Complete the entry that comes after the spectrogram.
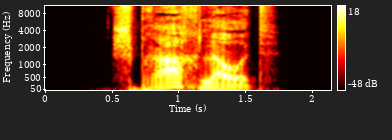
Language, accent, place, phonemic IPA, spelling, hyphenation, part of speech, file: German, Germany, Berlin, /ˈʃpʁaːxˌlaʊ̯t/, Sprachlaut, Sprach‧laut, noun, De-Sprachlaut.ogg
- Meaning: phone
